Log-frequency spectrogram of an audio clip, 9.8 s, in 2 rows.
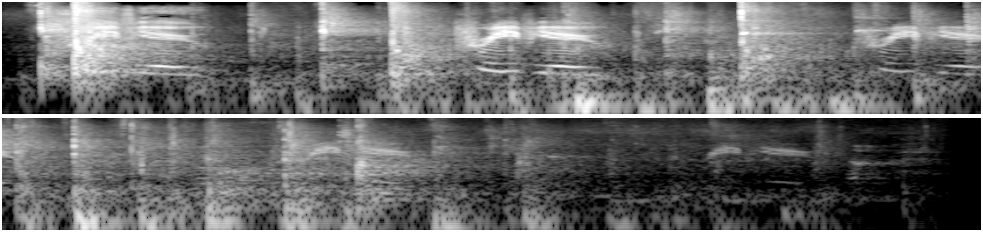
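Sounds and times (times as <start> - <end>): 
squash ball rally: 0.0 - 7.8.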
